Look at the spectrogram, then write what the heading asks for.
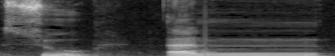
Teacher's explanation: السين مضمومه نضم الشفتين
